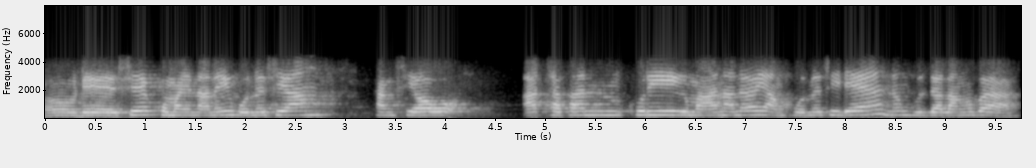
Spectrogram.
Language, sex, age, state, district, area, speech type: Bodo, female, 45-60, Assam, Chirang, rural, conversation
